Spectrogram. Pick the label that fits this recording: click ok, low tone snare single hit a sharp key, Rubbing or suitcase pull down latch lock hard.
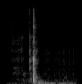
suitcase pull down latch lock hard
